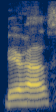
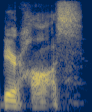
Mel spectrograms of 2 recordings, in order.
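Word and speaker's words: Bierhaus: still called Beer House beer house yeah it's not beer Hos Hos it's German H beer house all right anyway that's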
